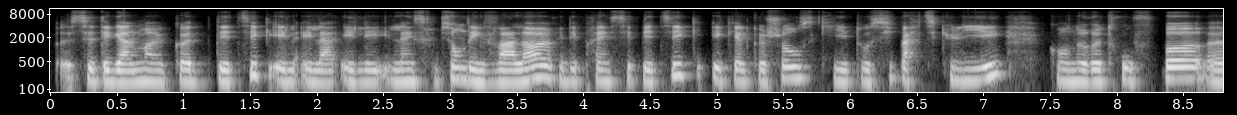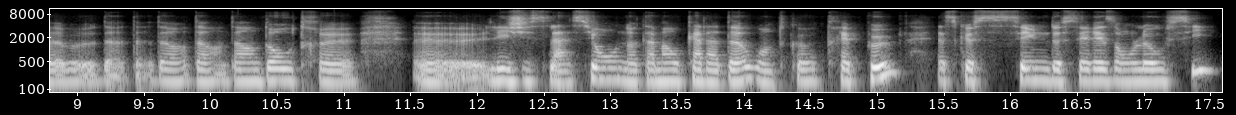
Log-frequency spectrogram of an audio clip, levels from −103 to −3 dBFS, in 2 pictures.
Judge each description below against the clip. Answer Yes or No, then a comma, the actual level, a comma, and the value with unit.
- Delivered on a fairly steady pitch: Yes, narrow, 1.9 semitones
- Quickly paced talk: No, average, 150 wpm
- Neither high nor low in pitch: Yes, medium, 155 Hz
